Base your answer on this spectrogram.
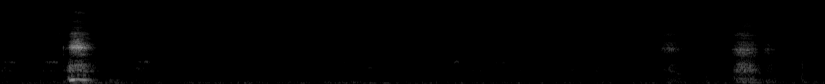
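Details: Sneezing triggered by feathers: a sharp sneeze burst, quiet, then two more short sneeze-like bursts close together, quiet room.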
